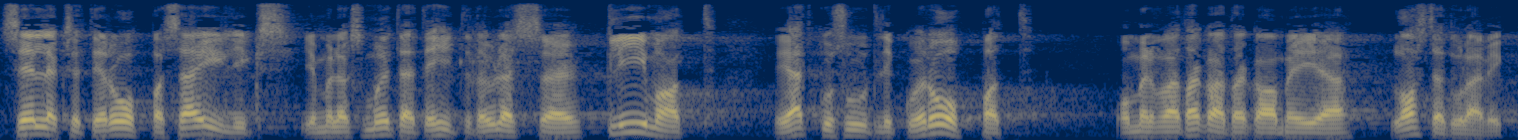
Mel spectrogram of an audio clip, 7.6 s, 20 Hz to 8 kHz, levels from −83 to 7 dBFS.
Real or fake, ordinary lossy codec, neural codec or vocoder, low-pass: real; none; none; 7.2 kHz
